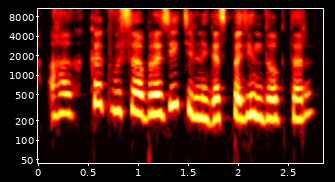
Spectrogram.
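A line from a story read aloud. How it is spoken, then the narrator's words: Hearty laughing. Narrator (Russian): от души смеялась Ева над братом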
